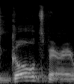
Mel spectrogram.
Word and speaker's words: Goldsberry: It's Goldsberry, right?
